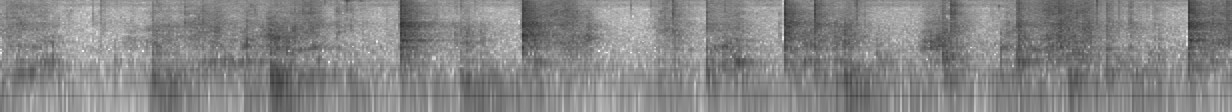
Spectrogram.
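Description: Cooked dal being mashed in its cooking pot, heard as a close series of scraping knocks and clattering metal strokes in an uneven rhythm, fairly loud, with no speech.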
